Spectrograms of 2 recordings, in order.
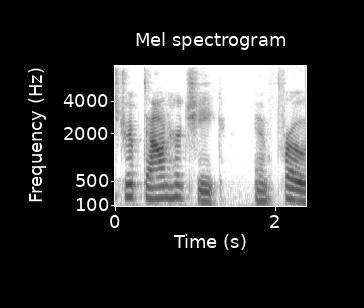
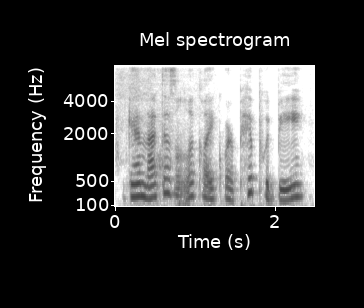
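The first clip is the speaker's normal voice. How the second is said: ordinary delivery, nothing marked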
